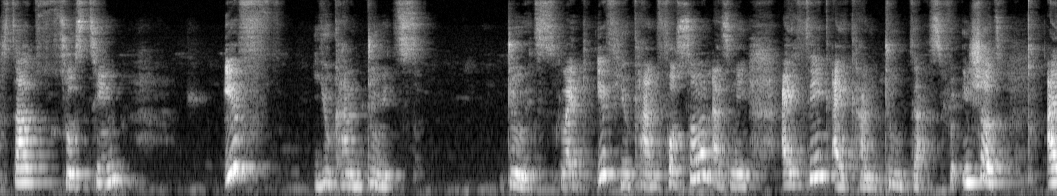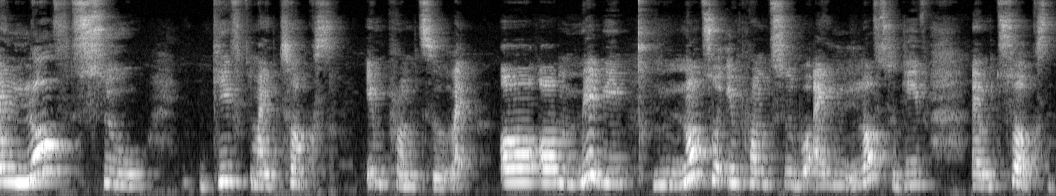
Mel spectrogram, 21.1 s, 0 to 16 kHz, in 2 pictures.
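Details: Stuttering (stammering) in a woman of about 23 who identifies as a stammerer, speaking naturally about her own experiences; real, not acted.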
